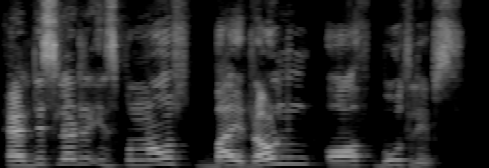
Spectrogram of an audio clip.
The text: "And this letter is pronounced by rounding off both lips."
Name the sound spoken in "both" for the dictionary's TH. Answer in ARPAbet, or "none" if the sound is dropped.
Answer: T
